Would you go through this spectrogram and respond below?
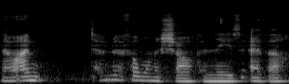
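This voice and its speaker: Low-voiced woman, slightly croaky, chatting. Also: a little hiss or hum. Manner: chatty, unhurried thinking aloud. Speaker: host of a colouring supplies review. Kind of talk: casual chat while demonstrating.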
